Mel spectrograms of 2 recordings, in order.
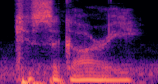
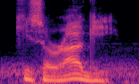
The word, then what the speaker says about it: Kisaragi: Kisagari. I'm at Kisagari. Kisaragi.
